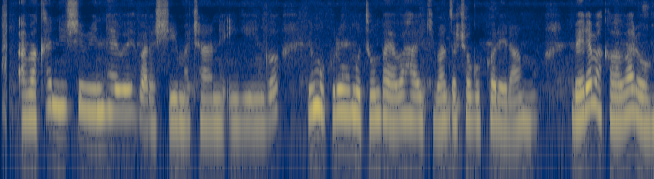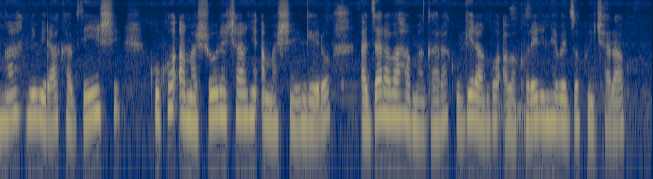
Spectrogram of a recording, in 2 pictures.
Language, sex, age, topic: Rundi, female, 25-35, education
